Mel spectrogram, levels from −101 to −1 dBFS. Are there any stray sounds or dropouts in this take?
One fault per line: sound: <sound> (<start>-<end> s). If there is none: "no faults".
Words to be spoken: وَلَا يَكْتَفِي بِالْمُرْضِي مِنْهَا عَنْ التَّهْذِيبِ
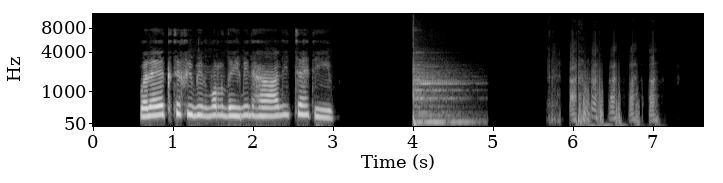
sound: thud (4.0-4.9 s)
sound: laugh (5.7-7.2 s)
